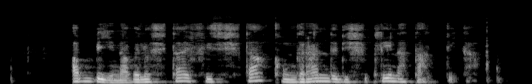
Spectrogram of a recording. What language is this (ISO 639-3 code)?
ita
